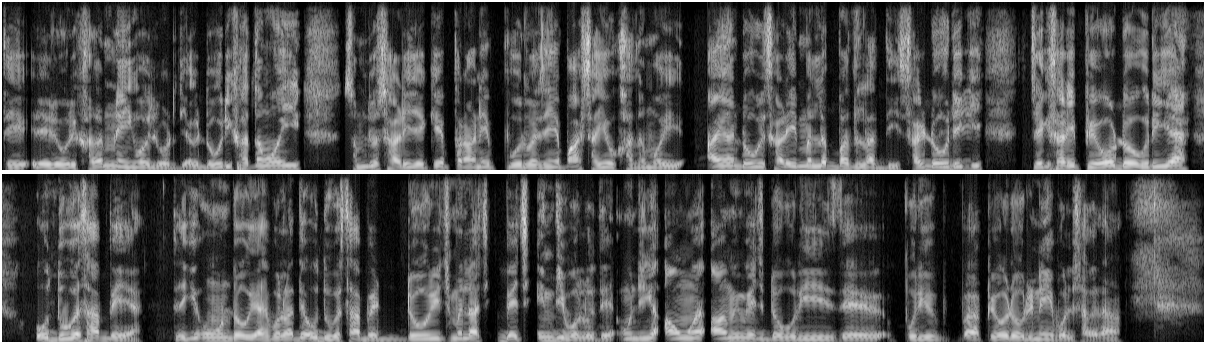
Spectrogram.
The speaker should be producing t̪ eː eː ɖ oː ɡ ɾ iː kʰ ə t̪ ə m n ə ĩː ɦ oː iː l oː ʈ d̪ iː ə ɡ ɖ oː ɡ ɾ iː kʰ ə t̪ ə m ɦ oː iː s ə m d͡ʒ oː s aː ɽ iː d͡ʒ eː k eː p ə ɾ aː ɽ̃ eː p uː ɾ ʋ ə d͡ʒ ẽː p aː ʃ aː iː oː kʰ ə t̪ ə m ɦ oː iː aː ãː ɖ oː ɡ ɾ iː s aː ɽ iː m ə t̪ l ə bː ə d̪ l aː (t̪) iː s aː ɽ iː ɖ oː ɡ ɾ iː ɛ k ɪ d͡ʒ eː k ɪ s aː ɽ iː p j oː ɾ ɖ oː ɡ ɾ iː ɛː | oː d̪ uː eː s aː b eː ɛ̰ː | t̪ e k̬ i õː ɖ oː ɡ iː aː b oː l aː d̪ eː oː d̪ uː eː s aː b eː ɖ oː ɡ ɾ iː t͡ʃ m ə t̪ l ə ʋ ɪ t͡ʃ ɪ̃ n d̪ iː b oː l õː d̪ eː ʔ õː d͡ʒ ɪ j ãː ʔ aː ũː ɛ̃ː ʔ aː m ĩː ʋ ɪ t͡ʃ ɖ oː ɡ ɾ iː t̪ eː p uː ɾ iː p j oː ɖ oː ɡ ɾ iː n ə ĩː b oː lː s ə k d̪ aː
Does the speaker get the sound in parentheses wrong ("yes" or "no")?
yes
